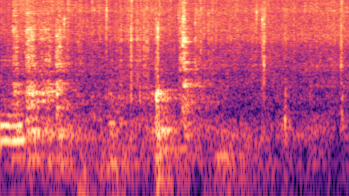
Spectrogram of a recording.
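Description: A meat patty frying in a pan, with a steady soft sizzle and occasional stirring or scraping clicks close by, fairly quiet and with no voices.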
